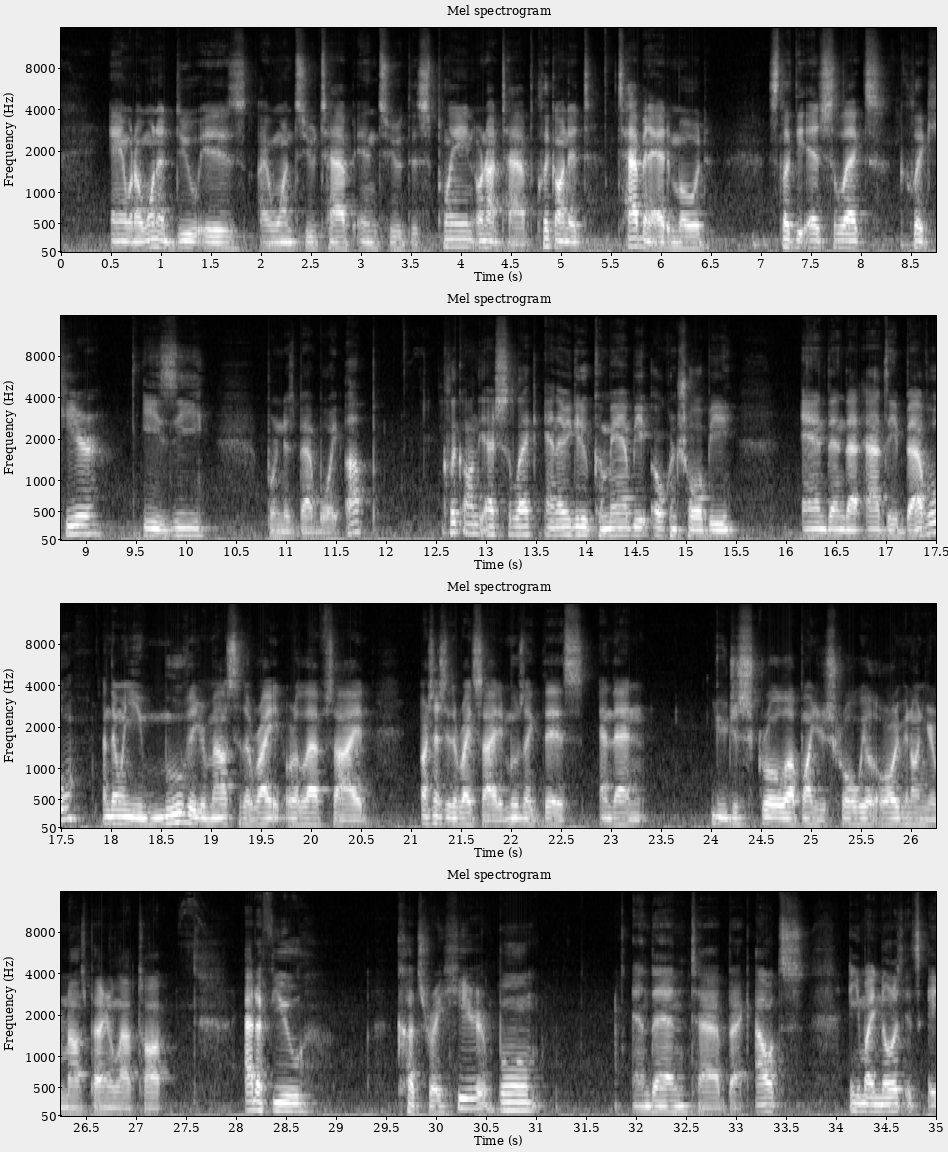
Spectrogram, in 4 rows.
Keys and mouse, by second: 2.0 click, 5.4 Tab, 6.9 click, 8.4 click, 9.5 e, 9.7 z, 11.6 click, 12.6 click, 16.2 super+b, 30.5 click, 32.4 Tab, 34.4 click.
